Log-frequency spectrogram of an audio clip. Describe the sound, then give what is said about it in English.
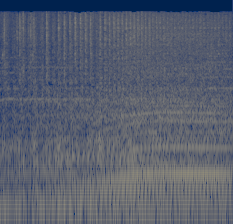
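A gas-powered lawnmower engine runs steadily while trimming grass, a loud continuous droning rumble with a slight rise in pitch partway through, no voices present. “That's the job of the gas powered lawnmower.”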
